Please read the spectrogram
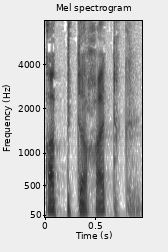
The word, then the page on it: aptaqatg: aptaqatk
